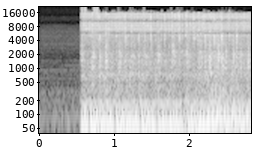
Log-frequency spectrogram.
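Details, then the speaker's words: Used VW engine with fan belt off, after a valve adjustment where the mechanic could not get spark at first: heavy deep running note with a rough pulsing knock underneath, not the fan; engine knock, source undetermined. "So in the video he sends me, you can clearly hear the motor is knocking. Not good. He had the fan belt off, so it's not the fan making a clunk noise, not anything."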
